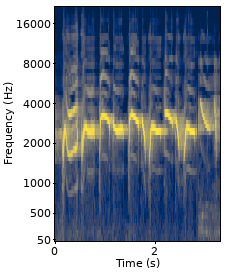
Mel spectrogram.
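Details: Songbird hung on a contest pole, ready to compete at a singing contest: loud, clear whistled notes near one pitch, each bending up or down, repeated rapidly and almost without pause for over three seconds.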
